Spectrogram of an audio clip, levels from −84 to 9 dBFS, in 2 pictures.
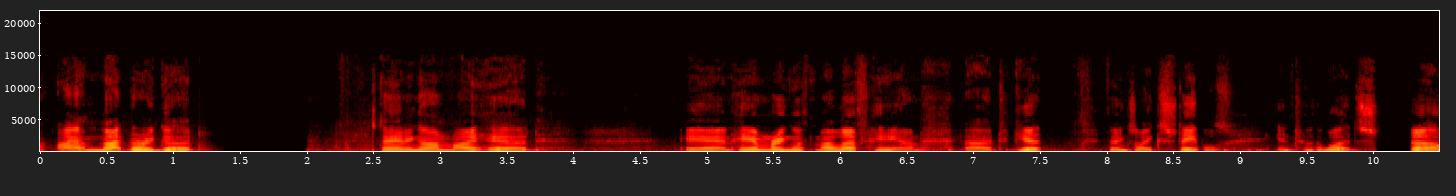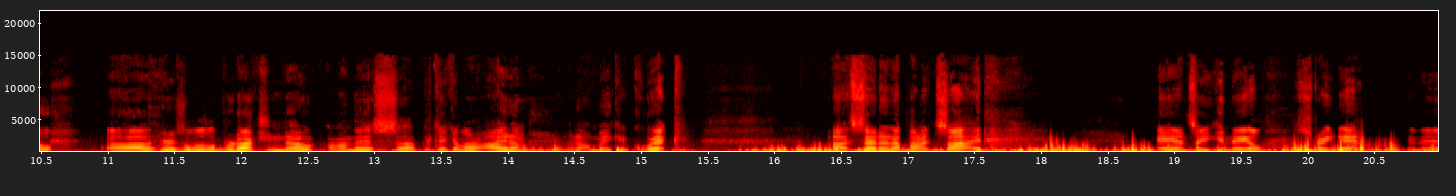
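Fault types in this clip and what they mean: call audio freeze: Packets were likely held up and the jitter buffer ran dry, so the receiver filled the wait. From 1.19 s the sound stalls for about 0.8 s, mostly silent for 0.62 s, and from 10.0 s for about 0.28 s. Nothing is lost; playback resumes where it stopped.
skip ahead: A stretch of audio was discarded while later audio was already queued, so playback jumps straight over it. At 2.47 s roughly 0.3 s vanishes, and at 10.56 s roughly 0.2 s, each joined almost seamlessly, with only a few milliseconds of fill at the seam.
jitter buffer slow-down: With its reserve running low, the buffer stretched the audio by repeating tiny pitch-period-sized pieces. From 2.53 to 5.41 s the sound plays at 88% speed, adding 342 ms, and from 10.81 to 12.93 s at 91%, adding 203 ms. The sound is drawn out but keeps its pitch.
jitter buffer speed-up: Holding more audio than its target delay, the buffer cut many short pitch-period pieces to catch up. 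From 7.74 to 9.86 s the sound runs at 129% speed, shedding roughly 0.7 s and sounding hurried. From 17.07 to 20.90 s it runs at a milder 104%.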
